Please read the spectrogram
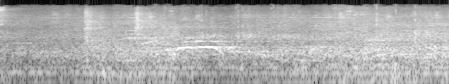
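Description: Indistinct voices and general crowd noise in a large hall, with one voice calling out briefly about two seconds in.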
